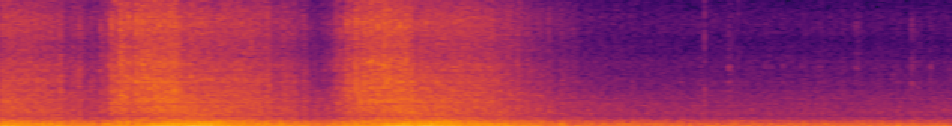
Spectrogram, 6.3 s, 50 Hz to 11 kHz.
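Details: 1997 Ford F250 with 7.5L 460 V8: two quick revs, faint ratchety tick climbing with rpm then settling, from an exhaust leak.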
